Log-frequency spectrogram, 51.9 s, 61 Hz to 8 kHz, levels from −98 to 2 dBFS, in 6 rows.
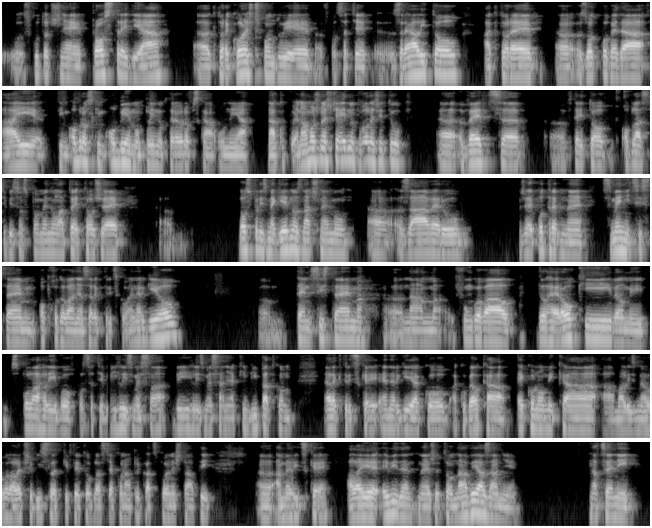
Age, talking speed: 40-59, 110 wpm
